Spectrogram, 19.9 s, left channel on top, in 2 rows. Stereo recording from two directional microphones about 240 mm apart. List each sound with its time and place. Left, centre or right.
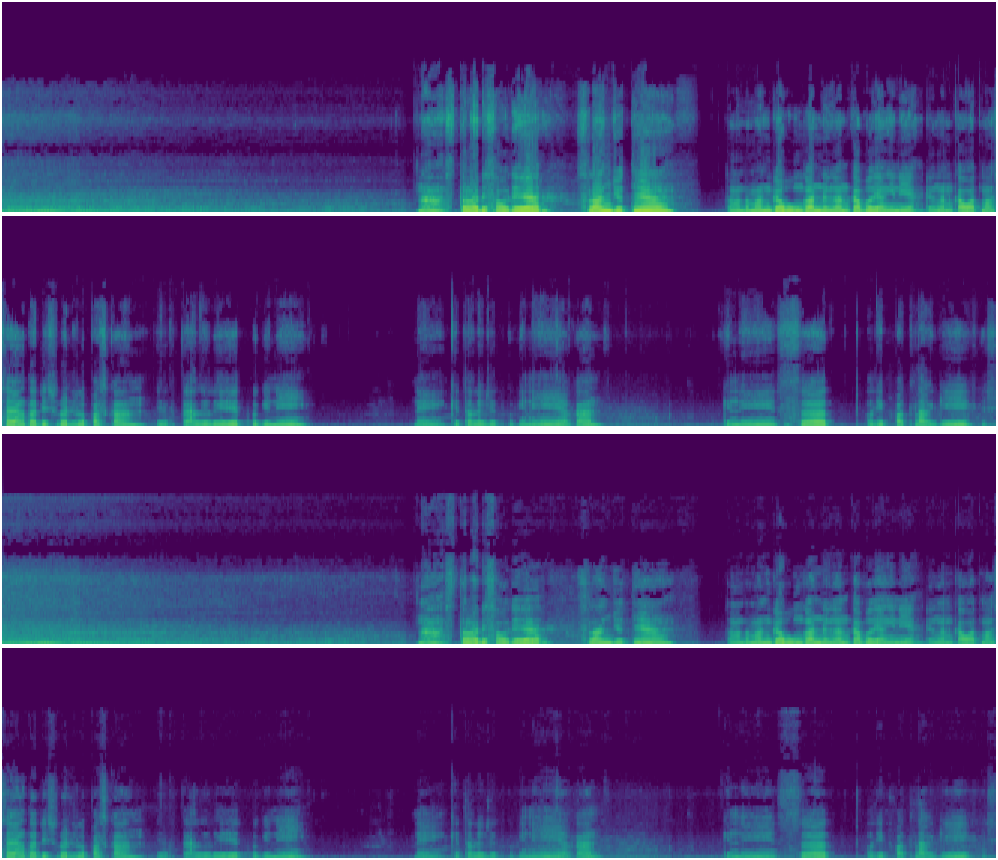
4.1 s speech: centre
5.1 s speech: left
7.2 s a man's voice: centre
14.0 s a man's voice: left
17.1 s a man's voice: left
